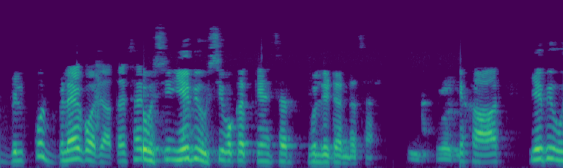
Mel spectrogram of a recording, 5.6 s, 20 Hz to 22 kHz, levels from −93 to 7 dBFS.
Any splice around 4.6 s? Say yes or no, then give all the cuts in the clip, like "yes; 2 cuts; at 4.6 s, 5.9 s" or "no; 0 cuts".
yes; 2 cuts; at 1.4 s, 4.6 s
